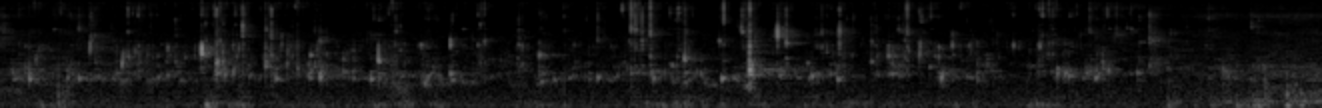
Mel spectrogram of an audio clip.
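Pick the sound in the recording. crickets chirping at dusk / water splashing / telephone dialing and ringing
water splashing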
